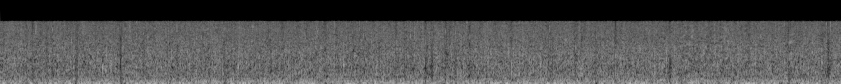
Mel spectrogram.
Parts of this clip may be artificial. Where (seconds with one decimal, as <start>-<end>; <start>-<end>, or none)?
6.8-7.3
